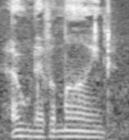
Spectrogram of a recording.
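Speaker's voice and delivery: ordinary delivery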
